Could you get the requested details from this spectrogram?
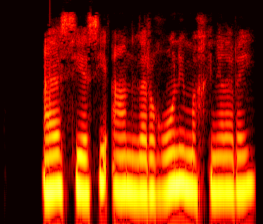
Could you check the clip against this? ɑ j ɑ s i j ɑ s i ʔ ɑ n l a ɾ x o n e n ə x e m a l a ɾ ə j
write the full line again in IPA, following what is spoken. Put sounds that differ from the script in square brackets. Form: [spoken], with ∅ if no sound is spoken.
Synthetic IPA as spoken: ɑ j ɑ s i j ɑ s i ʔ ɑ n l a ɾ [ɣ] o n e [m] ə x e [n] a l a ɾ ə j

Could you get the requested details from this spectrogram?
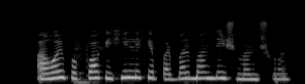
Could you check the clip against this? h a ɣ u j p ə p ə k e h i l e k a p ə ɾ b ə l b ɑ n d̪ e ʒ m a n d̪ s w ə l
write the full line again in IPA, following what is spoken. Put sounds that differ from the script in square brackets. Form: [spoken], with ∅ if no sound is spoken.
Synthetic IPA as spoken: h a ɣ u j p ə p [ɑ] k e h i l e k [e] p ə ɾ b ə l b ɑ n d̪ e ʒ m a n d̪ [ʃ] w ə l

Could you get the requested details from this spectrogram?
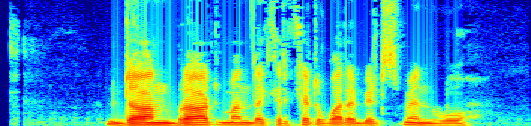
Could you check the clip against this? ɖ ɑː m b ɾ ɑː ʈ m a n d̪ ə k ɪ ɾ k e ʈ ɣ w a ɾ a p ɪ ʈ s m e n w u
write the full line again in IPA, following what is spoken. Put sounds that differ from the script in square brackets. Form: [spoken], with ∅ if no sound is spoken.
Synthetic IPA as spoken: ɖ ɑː [n] b ɾ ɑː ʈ m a n d̪ ə k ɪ ɾ k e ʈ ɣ w a ɾ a [b] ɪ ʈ s m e n w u

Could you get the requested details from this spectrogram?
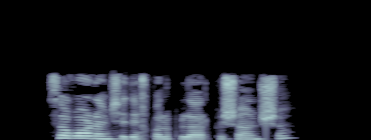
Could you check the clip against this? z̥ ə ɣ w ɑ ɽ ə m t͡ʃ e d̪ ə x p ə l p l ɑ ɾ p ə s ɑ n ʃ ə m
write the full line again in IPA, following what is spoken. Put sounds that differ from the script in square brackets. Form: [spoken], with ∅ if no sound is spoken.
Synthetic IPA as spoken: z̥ ə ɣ w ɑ ɽ ə m t͡ʃ e d̪ ə x p ə l p l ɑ ɾ p ə [ʃ] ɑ n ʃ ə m

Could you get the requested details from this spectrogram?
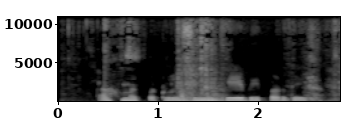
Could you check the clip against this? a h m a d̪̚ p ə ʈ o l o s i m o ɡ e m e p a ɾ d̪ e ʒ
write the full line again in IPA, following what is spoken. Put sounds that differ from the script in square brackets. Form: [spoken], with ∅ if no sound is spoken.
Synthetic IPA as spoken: a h m a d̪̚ p ə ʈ o l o s i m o [k] e [b] e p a ɾ d̪ e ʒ

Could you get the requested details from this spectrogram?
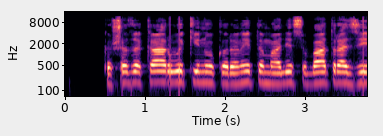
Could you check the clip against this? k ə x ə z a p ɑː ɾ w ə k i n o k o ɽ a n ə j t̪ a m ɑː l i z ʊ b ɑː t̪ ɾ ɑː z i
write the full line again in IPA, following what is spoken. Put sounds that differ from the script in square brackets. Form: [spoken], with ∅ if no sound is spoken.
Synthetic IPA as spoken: k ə [ʂ] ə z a [k] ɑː ɾ w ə k i n o k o [ɾ] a n ə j t̪ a m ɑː l i [s] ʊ b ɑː t̪ ɾ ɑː z i

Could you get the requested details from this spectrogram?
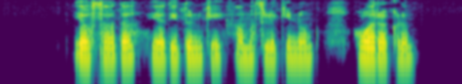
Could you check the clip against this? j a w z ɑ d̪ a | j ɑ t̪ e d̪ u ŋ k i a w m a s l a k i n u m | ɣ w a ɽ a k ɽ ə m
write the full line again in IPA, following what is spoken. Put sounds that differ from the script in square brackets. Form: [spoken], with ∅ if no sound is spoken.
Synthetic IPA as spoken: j a w [s] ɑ d̪ a | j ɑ [d̪] e d̪ u ŋ k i a w m a s l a k i n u m | ɣ w a [ɾ] a k ɽ ə m

